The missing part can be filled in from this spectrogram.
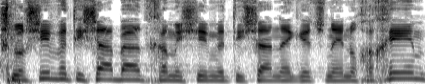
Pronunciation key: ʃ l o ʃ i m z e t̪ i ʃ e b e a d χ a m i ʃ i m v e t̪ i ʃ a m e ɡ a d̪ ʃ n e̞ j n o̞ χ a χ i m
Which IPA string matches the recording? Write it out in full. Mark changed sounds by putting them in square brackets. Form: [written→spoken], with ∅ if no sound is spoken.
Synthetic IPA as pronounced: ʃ l o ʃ i m [z→v] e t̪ i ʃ [e→a] b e a d χ a m i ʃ i m v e t̪ i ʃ a [m→n] e ɡ [a→e] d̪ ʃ n e̞ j n o̞ χ a χ i m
